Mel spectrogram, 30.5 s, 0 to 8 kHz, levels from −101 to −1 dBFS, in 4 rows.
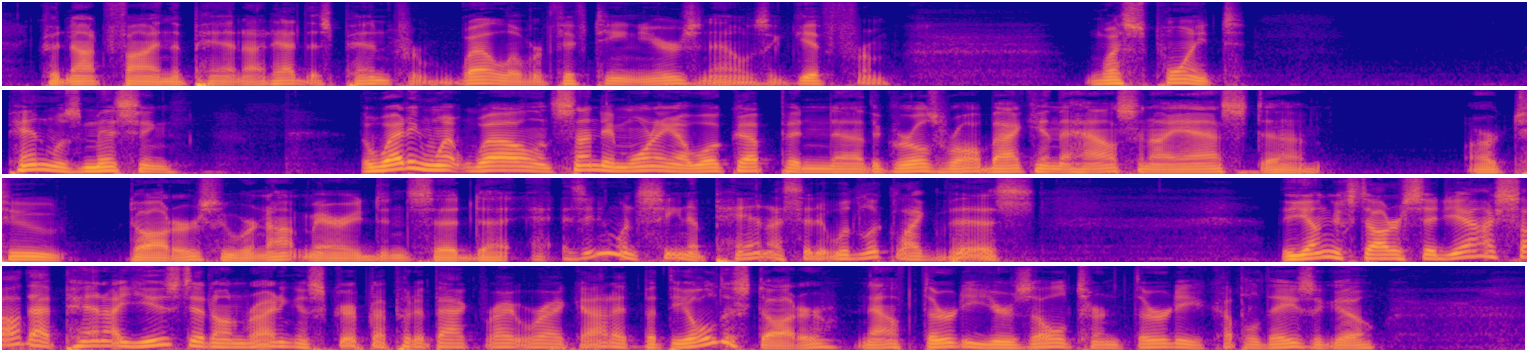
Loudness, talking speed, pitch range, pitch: -29 LUFS, 220 wpm, 90-125 Hz, 105 Hz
